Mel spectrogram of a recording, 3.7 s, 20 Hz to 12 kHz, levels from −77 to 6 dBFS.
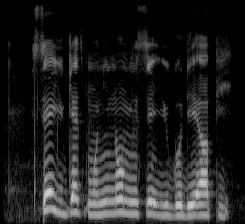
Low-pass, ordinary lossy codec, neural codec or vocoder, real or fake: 10.8 kHz; none; none; real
